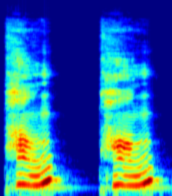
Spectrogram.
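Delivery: "Peng" rising in Mandarin second tone. Shown as a demonstration. Teaching learners the tones, "Peng" in rising second tone. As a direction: lift the pitch through "Peng". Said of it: "Second tone".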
